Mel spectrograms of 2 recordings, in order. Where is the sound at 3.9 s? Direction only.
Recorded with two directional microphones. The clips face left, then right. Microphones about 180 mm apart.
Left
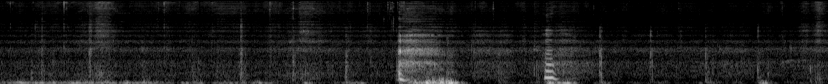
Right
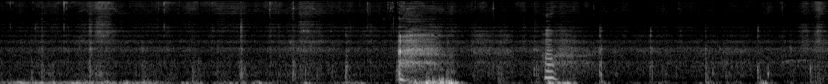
45° left (ahead or behind).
